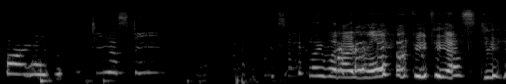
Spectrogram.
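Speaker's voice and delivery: high, gleeful exclamation; excited outburst. Real, not acted. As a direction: burst out delighted and laughing at the joke. Player delighted by GM's roll call.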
